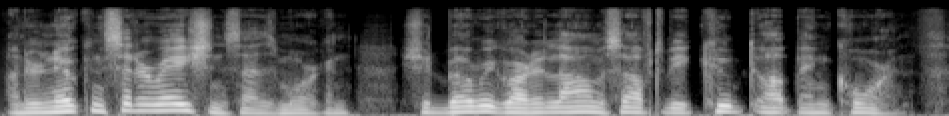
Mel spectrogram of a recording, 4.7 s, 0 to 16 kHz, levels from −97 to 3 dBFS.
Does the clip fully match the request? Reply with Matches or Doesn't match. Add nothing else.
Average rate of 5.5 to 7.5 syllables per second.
Matches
